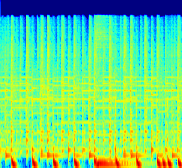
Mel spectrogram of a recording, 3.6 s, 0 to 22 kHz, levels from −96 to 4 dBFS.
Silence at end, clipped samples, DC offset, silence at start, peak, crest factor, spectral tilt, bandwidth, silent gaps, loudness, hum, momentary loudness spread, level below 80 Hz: 0 s; under 0.1%; under 0.1%; 0 s; 0 dBFS; 12 dB; -4.5 dB/octave; 16 kHz; none; -14 LUFS; none; 3 LU; -14 dBFS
